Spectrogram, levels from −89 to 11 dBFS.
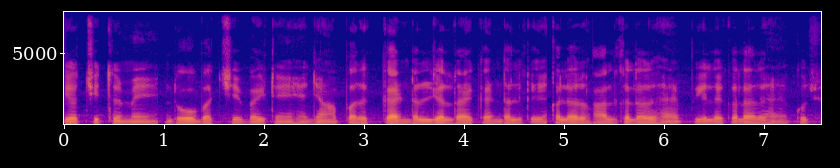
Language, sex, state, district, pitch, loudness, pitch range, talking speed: Hindi, female, Maharashtra, Dhule, 110 Hz, -26 LUFS, 110-115 Hz, 180 wpm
